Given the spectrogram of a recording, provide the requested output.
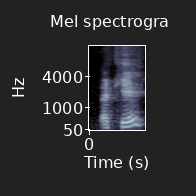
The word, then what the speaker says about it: Vaquer: Vaquer?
